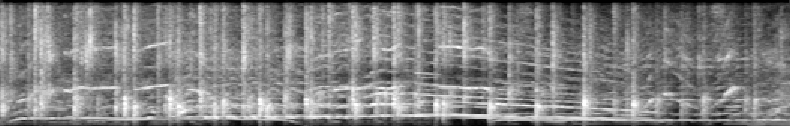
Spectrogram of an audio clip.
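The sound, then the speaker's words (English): An audience claps steadily throughout, a dense patter of many hands, with high-pitched voices calling and cheering over the applause. “Let's clap for him.”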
